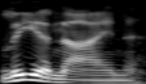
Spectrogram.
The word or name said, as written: leonine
